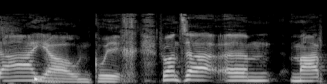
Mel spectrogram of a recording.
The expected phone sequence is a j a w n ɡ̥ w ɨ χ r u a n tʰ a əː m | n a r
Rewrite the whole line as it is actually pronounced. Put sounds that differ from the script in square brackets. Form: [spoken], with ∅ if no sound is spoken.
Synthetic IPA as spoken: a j a w n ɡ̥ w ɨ χ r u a n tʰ a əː m | [m] a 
